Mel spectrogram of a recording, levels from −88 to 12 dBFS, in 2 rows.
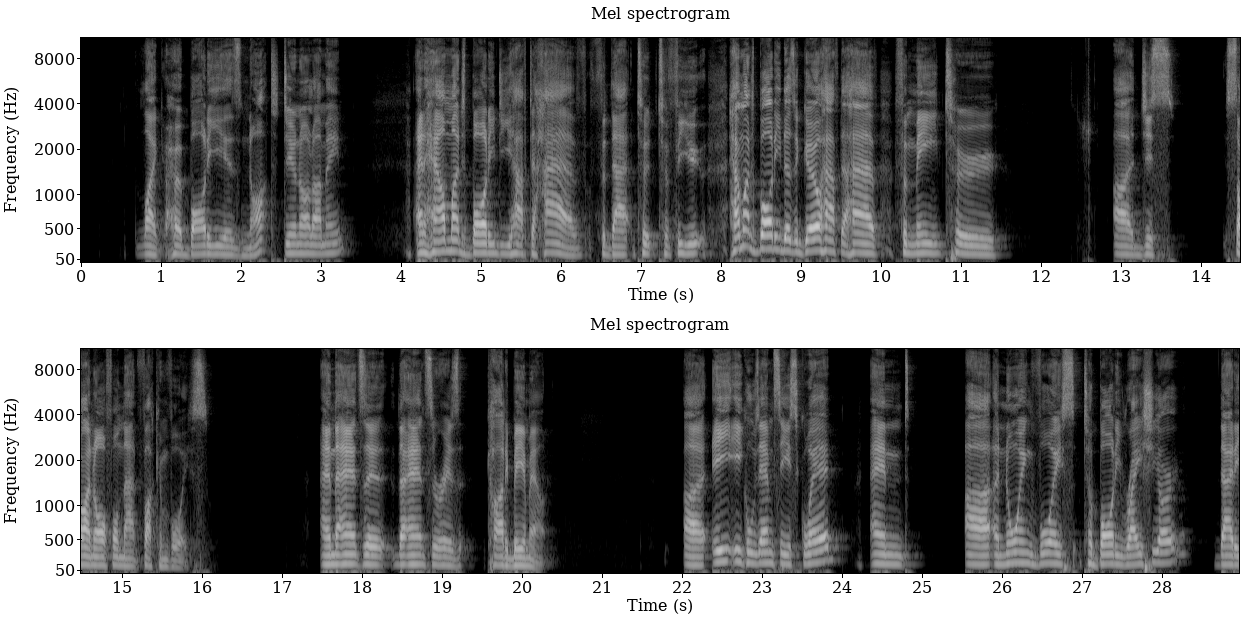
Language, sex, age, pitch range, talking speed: English, male, 20-39, 125-155 Hz, 140 wpm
